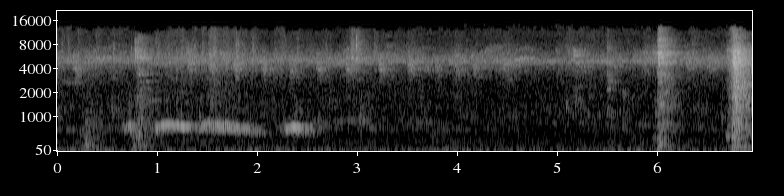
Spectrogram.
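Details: A pet dove in Vietnam gives one soft rolling coo phrase closing with a brief note, followed by sharp clicks and knocks.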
